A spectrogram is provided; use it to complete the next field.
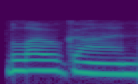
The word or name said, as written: blowgun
